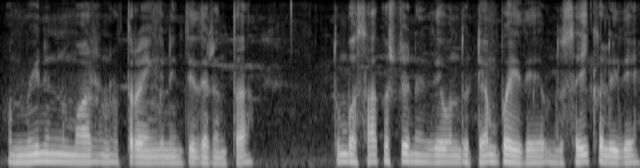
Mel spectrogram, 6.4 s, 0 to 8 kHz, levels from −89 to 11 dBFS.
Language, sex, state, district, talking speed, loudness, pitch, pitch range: Kannada, male, Karnataka, Gulbarga, 150 wpm, -18 LUFS, 120 Hz, 110-125 Hz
